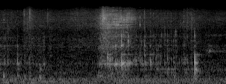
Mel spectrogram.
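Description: Soapy water squeezed out of a makeup sponge splashing into a mug, one brief splash about a second in, with a sharp click near the end.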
